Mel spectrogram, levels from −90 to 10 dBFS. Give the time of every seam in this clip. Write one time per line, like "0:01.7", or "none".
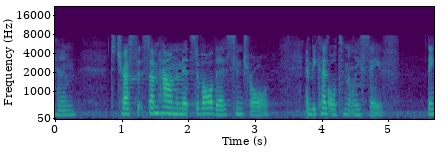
0:02.7
0:04.1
